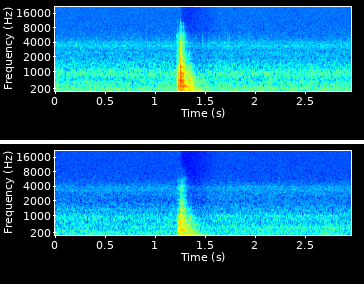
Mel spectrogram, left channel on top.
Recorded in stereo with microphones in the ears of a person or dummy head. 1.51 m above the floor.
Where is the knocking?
70° left (ahead or behind), 0.6 m.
